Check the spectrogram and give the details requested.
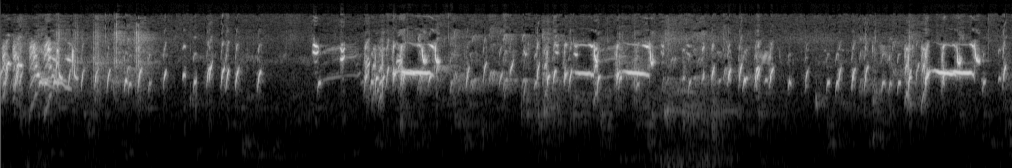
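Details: Tutor song of a goldfinch for teaching young songbirds: bright, liquid twitters and quick trills in bursts, with clear whistled slurs and a brief pause after the first two seconds.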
